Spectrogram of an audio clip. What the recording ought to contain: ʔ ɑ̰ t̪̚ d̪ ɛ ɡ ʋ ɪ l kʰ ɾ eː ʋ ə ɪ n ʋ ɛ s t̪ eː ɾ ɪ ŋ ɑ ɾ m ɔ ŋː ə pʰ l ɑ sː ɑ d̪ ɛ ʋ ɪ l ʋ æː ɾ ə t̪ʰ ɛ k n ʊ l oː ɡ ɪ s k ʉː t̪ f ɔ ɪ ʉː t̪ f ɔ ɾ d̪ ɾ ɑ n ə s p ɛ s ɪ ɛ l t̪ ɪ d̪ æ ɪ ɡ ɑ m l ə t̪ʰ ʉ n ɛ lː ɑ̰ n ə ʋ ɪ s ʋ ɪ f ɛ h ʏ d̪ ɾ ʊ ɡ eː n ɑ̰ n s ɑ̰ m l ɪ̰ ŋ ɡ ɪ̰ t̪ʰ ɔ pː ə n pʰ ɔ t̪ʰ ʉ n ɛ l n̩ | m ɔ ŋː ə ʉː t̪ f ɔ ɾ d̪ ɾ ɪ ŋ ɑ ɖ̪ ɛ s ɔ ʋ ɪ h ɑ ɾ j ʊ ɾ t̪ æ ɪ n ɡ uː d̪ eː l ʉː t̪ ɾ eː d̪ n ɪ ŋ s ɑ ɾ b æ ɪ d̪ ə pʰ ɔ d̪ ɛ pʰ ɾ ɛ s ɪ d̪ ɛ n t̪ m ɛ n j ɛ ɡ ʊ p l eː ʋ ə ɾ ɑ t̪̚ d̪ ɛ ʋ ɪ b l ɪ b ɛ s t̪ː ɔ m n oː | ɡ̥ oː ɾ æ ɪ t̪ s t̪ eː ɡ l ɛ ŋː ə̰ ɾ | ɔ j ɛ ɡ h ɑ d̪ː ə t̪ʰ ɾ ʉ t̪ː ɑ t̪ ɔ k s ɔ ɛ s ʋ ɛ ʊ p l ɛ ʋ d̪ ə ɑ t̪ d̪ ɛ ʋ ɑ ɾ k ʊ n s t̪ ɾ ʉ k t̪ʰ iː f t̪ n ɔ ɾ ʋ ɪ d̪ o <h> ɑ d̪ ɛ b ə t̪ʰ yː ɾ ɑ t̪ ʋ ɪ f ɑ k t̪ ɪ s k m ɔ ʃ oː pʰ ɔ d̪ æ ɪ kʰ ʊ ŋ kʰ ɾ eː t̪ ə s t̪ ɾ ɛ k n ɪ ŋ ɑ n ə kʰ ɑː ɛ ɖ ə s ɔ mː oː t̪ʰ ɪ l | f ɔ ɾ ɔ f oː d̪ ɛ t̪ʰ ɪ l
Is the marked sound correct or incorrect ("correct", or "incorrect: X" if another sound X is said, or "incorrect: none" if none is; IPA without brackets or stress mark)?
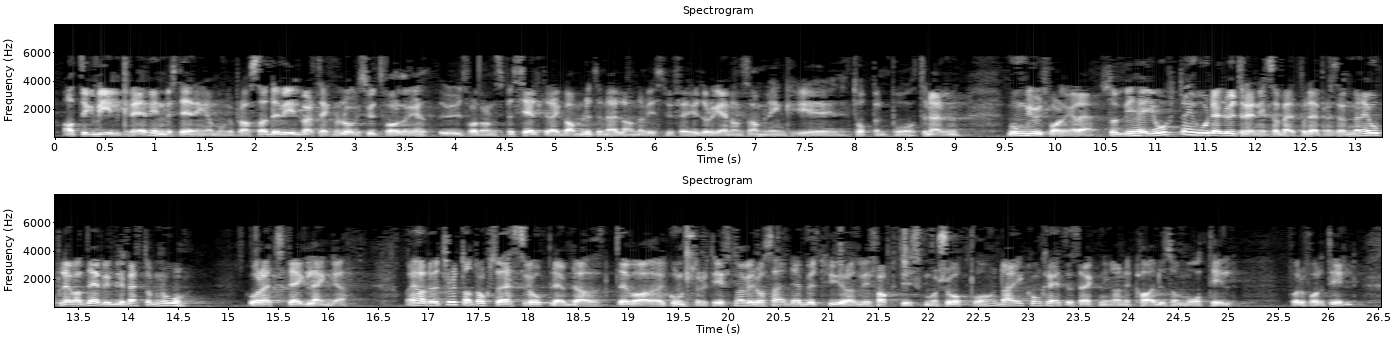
incorrect: s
